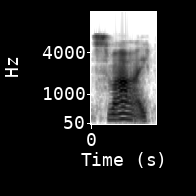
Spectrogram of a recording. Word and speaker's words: zwei: So first of all, we've got a W missing, zwei.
